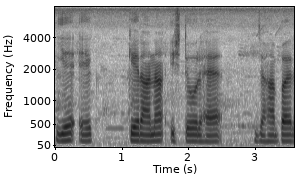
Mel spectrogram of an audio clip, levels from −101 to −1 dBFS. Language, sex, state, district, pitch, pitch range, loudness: Hindi, male, Madhya Pradesh, Katni, 135 Hz, 130-145 Hz, -19 LUFS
